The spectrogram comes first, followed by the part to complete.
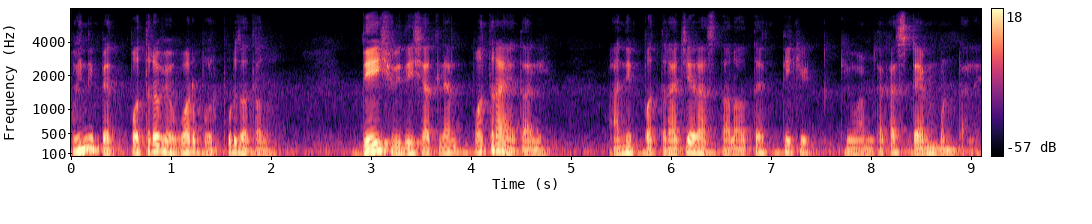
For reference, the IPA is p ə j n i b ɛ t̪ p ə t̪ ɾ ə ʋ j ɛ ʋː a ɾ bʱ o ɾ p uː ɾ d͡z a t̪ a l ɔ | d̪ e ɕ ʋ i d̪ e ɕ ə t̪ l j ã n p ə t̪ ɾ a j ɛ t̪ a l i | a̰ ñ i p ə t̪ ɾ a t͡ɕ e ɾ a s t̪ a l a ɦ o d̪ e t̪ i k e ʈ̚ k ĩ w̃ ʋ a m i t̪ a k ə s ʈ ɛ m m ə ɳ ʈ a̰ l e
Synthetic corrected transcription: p ə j n i p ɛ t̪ p ə t̪ ɾ ə ʋ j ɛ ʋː a ɾ bʱ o ɾ p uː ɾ d͡z a t̪ a l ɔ | d̪ e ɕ ʋ i d̪ e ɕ a t̪ l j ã n p ə t̪ ɾ a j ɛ t̪ a l i | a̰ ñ i p ə t̪ ɾ a t͡ɕ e ɾ a s t̪ a l a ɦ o t̪ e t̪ i k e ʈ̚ k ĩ w̃ ʋ a m i t̪ a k a s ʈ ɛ m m ə ɳ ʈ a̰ l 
